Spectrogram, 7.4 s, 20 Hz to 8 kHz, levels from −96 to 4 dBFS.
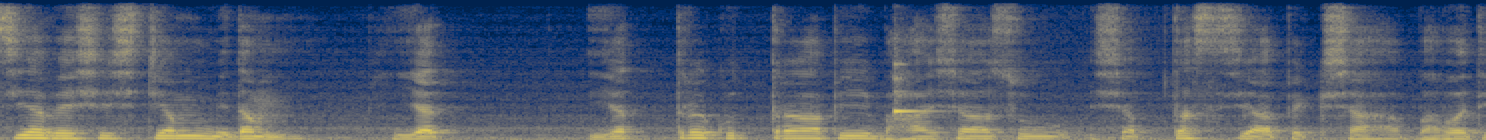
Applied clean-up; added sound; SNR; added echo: none; Marimba, xylophone; 6 dB; reverberation time 0.2 s.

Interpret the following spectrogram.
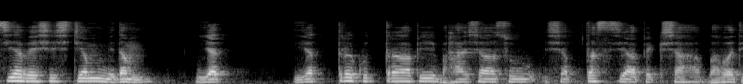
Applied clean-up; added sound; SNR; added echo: neural separator model SepFormer DNS4.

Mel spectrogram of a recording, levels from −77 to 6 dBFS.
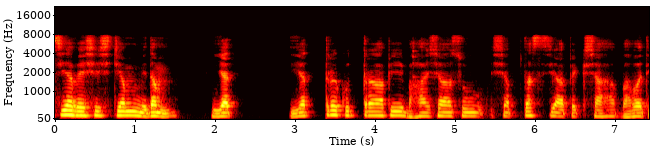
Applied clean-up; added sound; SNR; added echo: neural mask model DeepFilterNet 3.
